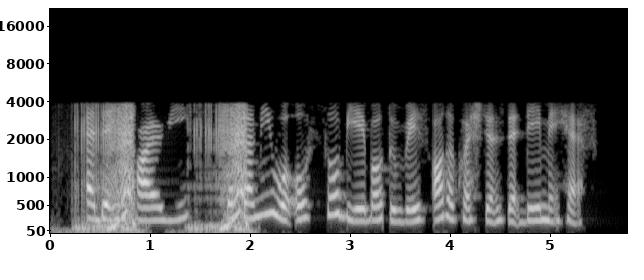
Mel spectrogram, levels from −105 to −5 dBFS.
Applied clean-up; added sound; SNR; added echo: classical method spectral subtraction.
